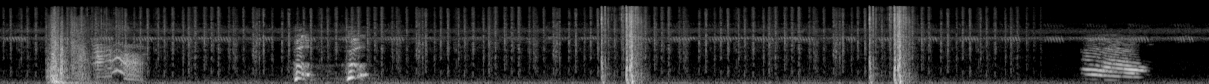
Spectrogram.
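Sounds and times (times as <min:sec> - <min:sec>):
crickets chirring: 0:00.0 - 0:12.0
sharp double knocks: 0:00.5 - 0:01.5.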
